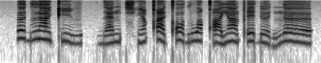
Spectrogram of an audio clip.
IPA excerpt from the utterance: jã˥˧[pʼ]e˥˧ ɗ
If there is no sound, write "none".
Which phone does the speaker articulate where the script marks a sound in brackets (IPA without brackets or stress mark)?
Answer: pʼ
